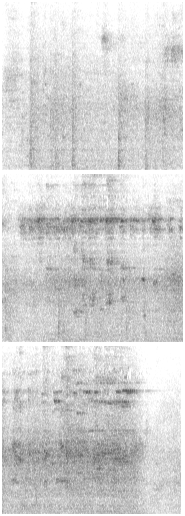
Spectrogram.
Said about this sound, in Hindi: दो मिनट के आम के बाद दोस्तों ट्रेन रवाना हो चुकी है कलूर कोट रेलवे स्टेशन से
